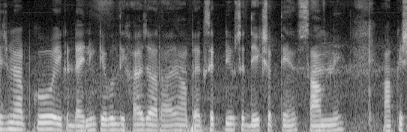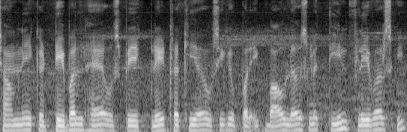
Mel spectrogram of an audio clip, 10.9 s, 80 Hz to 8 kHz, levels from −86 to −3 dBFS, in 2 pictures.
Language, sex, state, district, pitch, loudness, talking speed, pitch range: Hindi, male, Bihar, Jahanabad, 120 Hz, -18 LUFS, 210 wpm, 115-130 Hz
